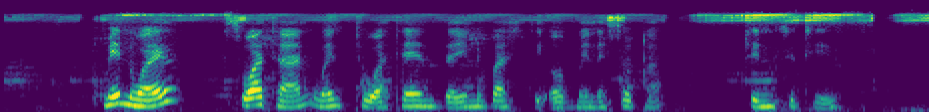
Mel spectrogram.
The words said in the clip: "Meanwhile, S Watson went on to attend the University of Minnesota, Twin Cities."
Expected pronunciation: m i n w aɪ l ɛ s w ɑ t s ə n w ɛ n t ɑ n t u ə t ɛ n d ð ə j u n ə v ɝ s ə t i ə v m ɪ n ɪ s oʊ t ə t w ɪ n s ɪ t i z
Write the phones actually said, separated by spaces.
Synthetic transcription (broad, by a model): m i n w aɪ l s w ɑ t ə n w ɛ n n t u ə t ɛ n d ð ə j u n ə v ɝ s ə t i ə v m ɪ n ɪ s oʊ t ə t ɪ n s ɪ t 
